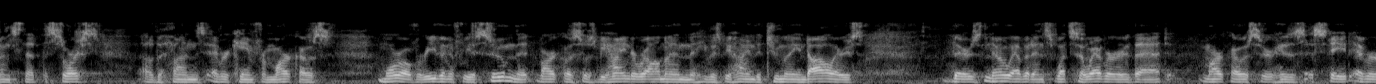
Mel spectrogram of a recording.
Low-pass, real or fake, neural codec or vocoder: 7.2 kHz; fake; codec, 24 kHz, 6 kbps, HILCodec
